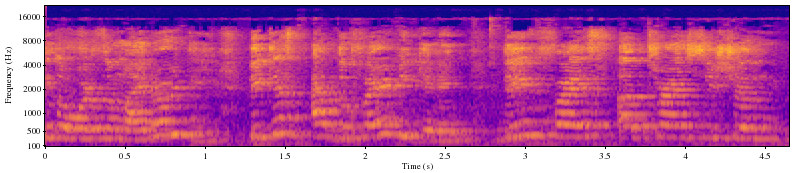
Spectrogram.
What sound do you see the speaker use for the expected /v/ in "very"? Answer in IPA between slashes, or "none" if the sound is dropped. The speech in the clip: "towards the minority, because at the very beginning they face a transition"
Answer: /f/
